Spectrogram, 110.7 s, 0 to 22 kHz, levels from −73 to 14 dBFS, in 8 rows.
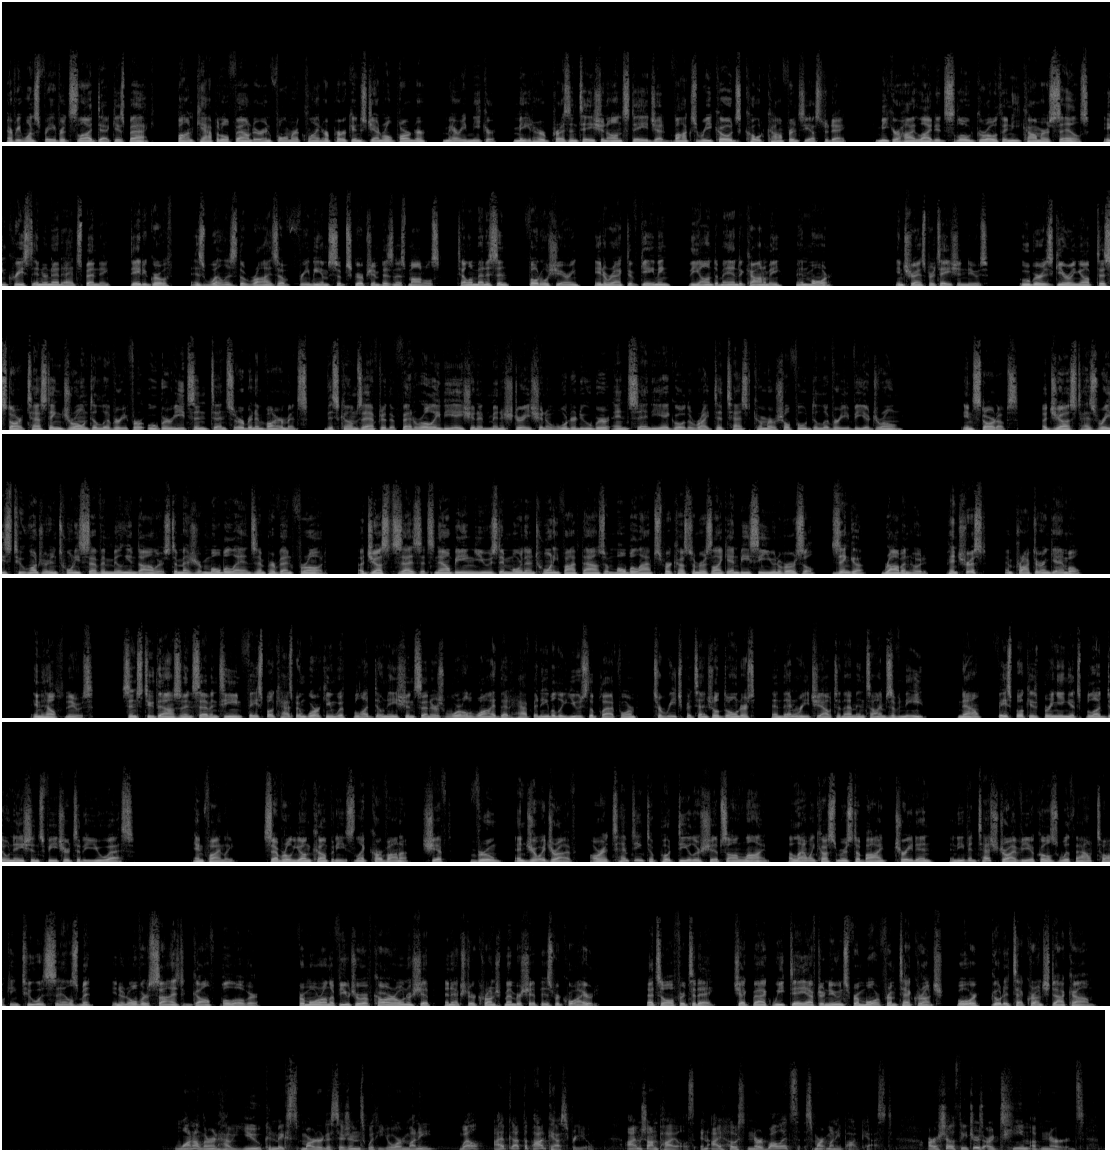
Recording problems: none

